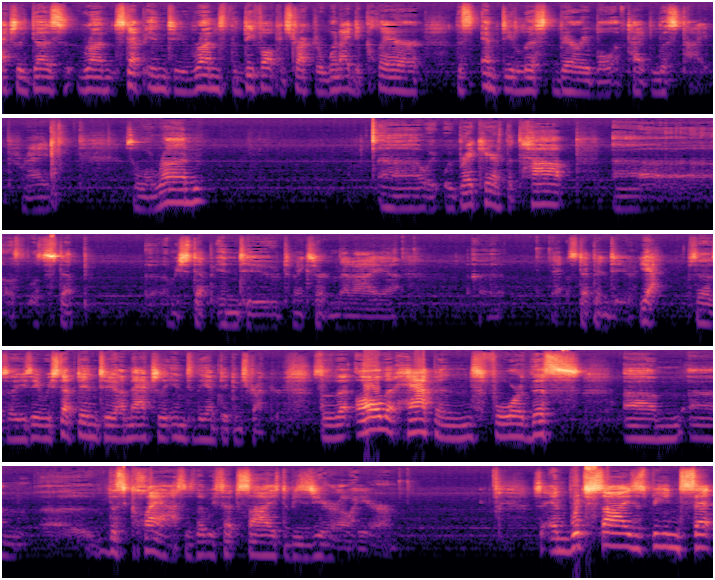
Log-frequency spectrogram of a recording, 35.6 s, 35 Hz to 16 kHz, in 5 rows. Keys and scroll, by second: 7.7 F10.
